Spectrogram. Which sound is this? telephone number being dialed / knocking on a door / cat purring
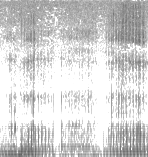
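cat purring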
